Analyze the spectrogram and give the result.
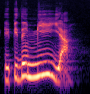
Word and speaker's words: epidemia: Preste atenção que a sílaba tônica dessas palavras é no final. Epidemia, pandemia.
